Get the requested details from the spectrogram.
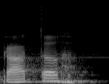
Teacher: विसर्ग, प्रातः। इसमें ह की आवाज़ आ रही है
